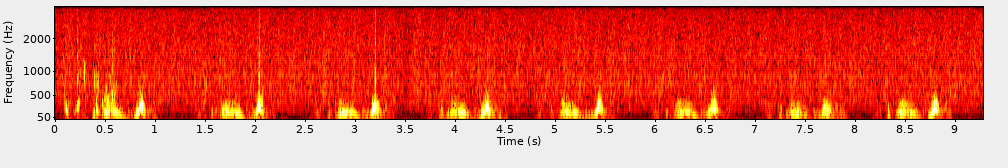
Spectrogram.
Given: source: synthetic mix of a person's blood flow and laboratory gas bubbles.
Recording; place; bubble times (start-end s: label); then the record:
Doppler ultrasound of blood flow; precordium
0.07-0.33 s: bubbles
0.36-0.62 s: bubbles
From the record:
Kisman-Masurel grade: 221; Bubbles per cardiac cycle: several, 3 to 8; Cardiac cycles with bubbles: 10 to 50%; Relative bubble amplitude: barely perceptible (0.100 to 0.250); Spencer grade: 2 (many but less than half of the cardiac periods contain bubble signals, singularly or in groups); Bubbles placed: only in the low amplitude regions of the cardiac cycle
